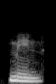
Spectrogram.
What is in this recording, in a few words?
"mane", Indian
